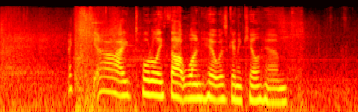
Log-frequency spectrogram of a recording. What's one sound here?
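A sword slashes and strikes with sharp metallic hits.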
